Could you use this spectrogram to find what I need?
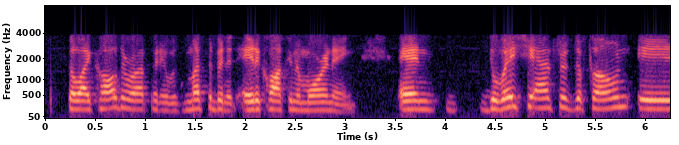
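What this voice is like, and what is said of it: Usual voice. Nothing is said of it.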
